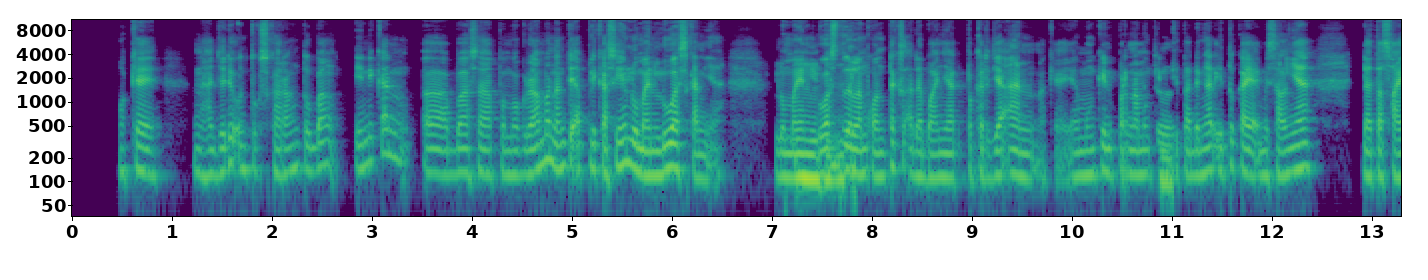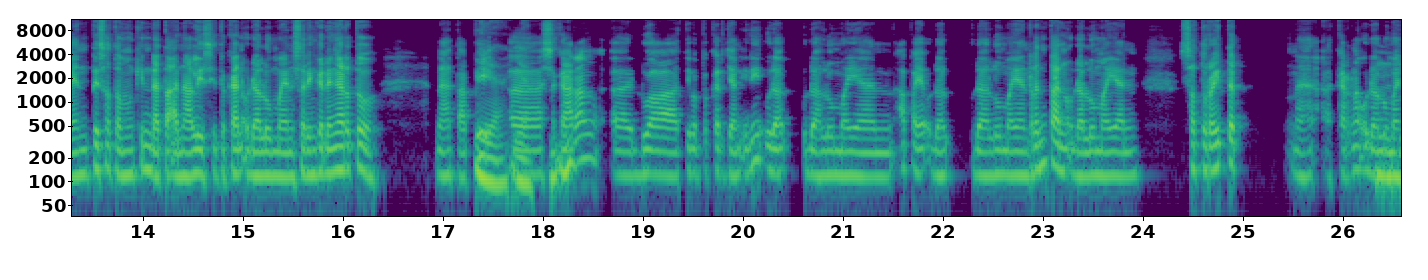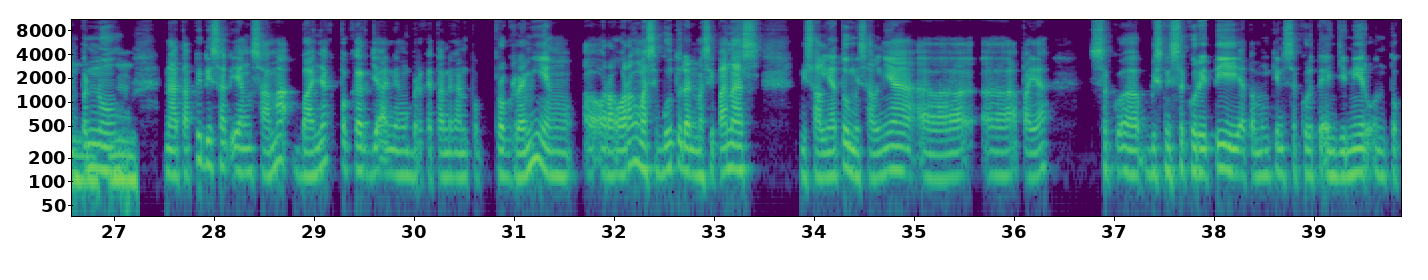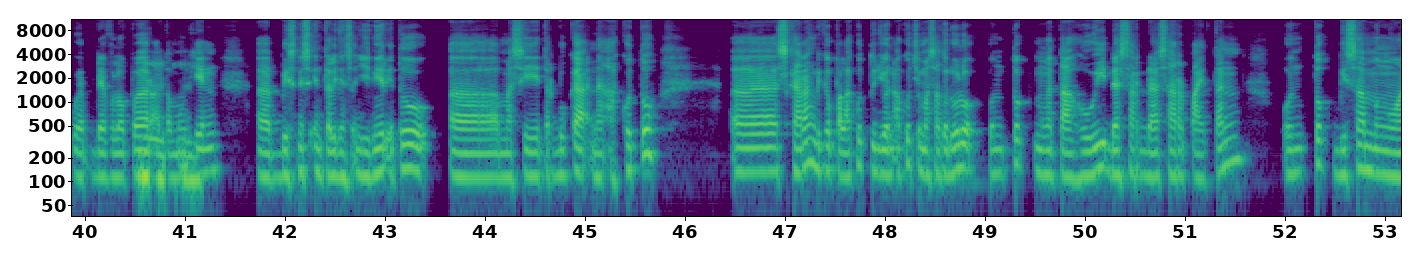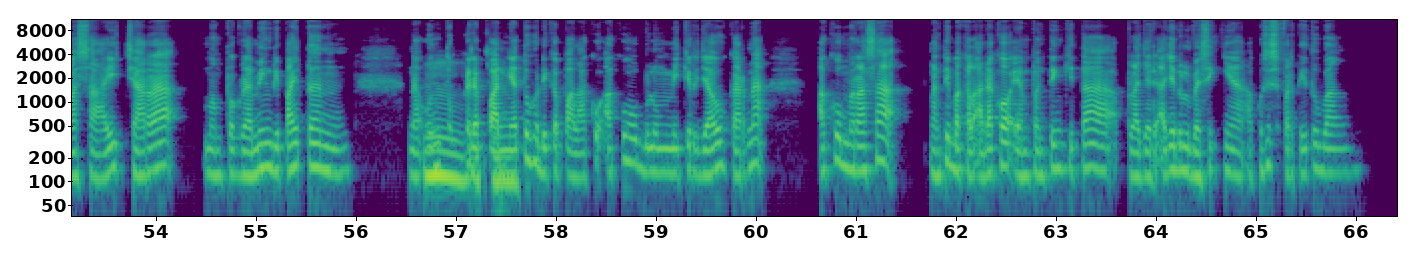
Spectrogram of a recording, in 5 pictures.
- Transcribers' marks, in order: in English: "data scientist"; other background noise; in English: "saturated"; in English: "programming"; in English: "security engineer"; in English: "web developer"; in English: "business intelligence engineer"; in English: "mem-programming"
- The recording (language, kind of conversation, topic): Indonesian, advice, Bagaimana cara mengatasi kehilangan semangat untuk mempelajari keterampilan baru atau mengikuti kursus?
